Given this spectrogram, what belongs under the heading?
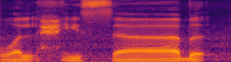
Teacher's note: وقفاً با پہ قلقلہ کو خوب واضح کریں گے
